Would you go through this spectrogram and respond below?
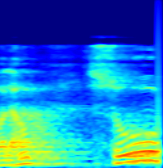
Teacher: ولہم سو میں واو مدہ ہے اور اس کے بعد حمزہ آنے کی وجہ سے مد متصل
